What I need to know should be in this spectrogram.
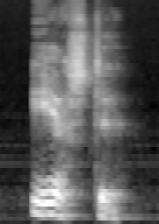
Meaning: first
- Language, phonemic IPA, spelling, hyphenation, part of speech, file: Dutch, /ˈeːr.stə/, eerste, eer‧ste, adjective, Nl-eerste.ogg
